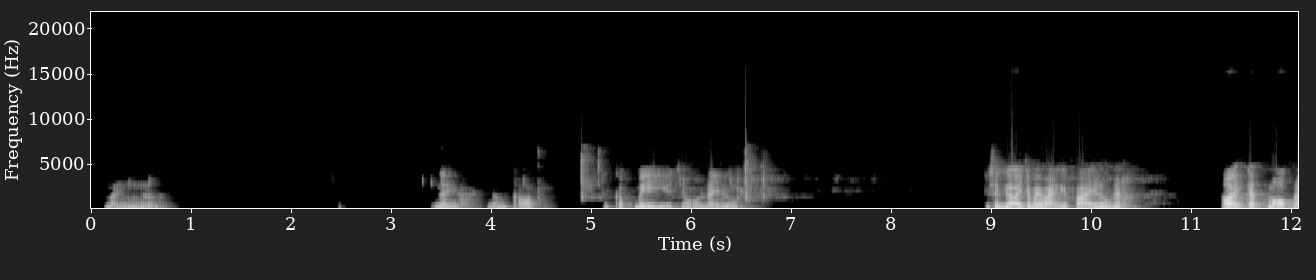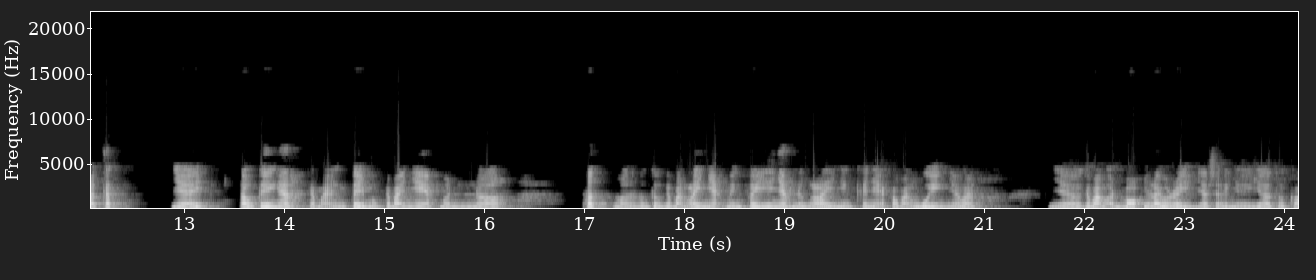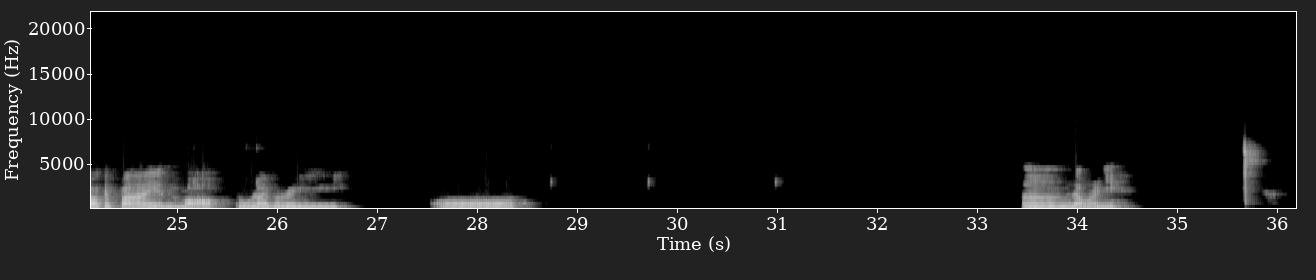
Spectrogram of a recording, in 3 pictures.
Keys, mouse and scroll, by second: 0.2 click, 0.4 click, 0.4 double click, 3.1 click, 3.3 click, 3.4 double click, 4.1 double click, 4.8 ctrl+c, 5.7 click, 6.2 click, 6.4 ctrl+v, 13.1 click, 23.5 click, 24.9 click, 25.6 click, 28.5 click, 29.5 click, 30.8 click, 33.7-34.1 scroll down 1.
